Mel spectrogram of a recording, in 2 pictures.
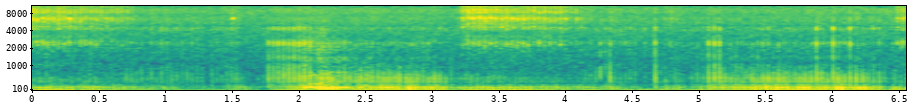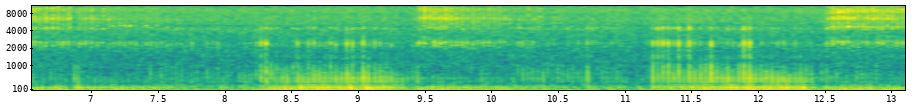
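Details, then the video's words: Domestic cat purring, one of several cats and kittens relaxing: a steady low rumble with breathing cycles, louder on each phase roughly every one and a half seconds, close and continuous. "CAT PURRING SOUND EFFECTS"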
